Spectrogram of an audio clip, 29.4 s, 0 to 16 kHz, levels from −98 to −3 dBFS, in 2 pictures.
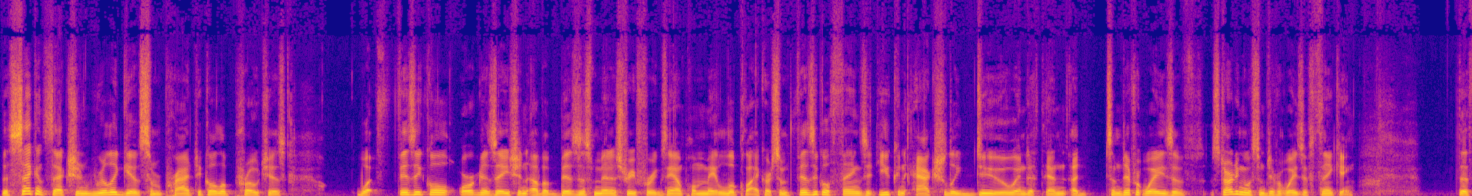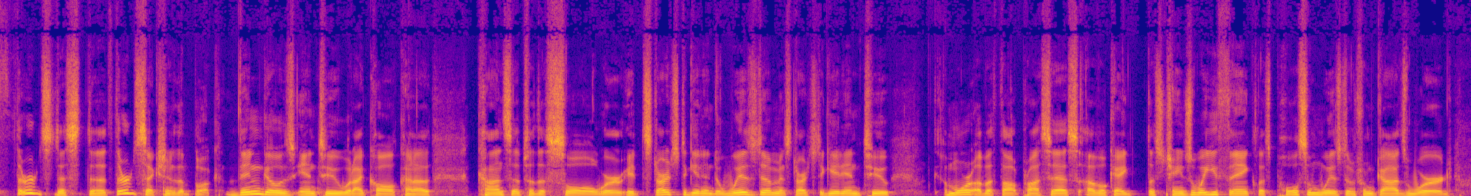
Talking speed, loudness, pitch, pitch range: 195 wpm, -18 LUFS, 125 Hz, 115-145 Hz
